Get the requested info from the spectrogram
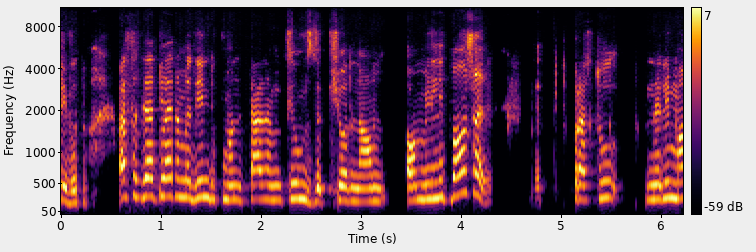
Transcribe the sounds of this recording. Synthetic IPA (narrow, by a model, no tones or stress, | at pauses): ivut̪uasəɡaɡlɛɾəmɐd̪ind̪okumɛnt̪alɛnfilˠmzd̪ɐkʰonɔm | ɔmilibɔʒə | pɾɔst̪u | nɐlimɔ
